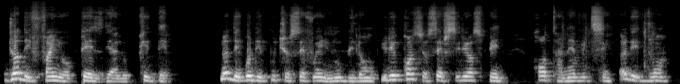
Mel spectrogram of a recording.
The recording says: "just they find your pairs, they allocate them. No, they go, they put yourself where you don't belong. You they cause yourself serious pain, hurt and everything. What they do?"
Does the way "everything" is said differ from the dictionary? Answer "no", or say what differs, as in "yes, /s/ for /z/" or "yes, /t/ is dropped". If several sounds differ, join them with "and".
yes, /t/ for /θ/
